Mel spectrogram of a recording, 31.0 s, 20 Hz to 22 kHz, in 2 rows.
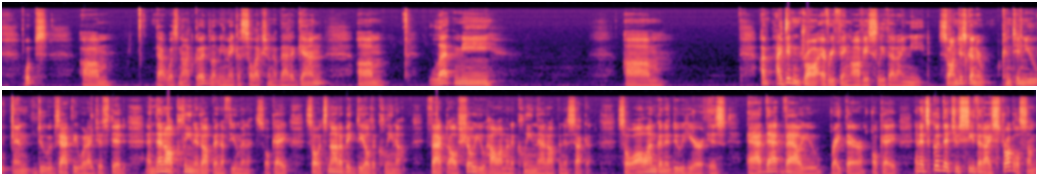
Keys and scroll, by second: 15.4 shift+super+i, 16.9 super+h.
